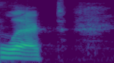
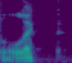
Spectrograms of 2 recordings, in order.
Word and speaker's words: Licht: chairman and CEO Chris lick is leaving oh wow I've been saying his name wrong L licked I think I was better staying off as lit it's Chris licked okay well corrected live on air the network licked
